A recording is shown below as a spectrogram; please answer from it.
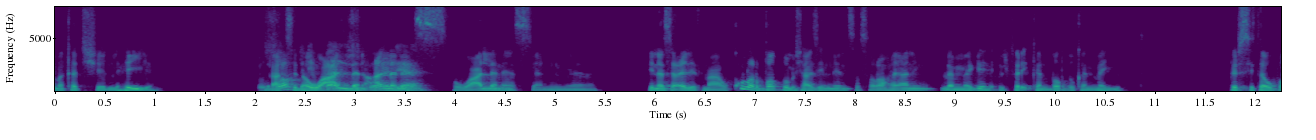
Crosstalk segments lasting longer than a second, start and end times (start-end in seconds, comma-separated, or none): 2.1-3.8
